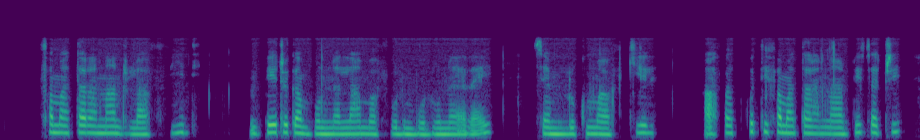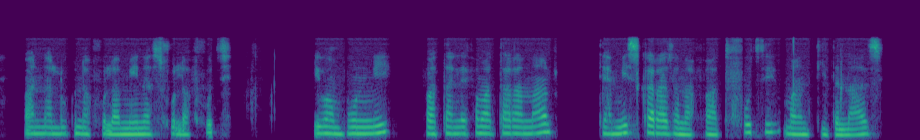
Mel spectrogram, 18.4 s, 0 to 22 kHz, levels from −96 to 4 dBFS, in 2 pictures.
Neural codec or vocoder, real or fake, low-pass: none; real; 7.2 kHz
